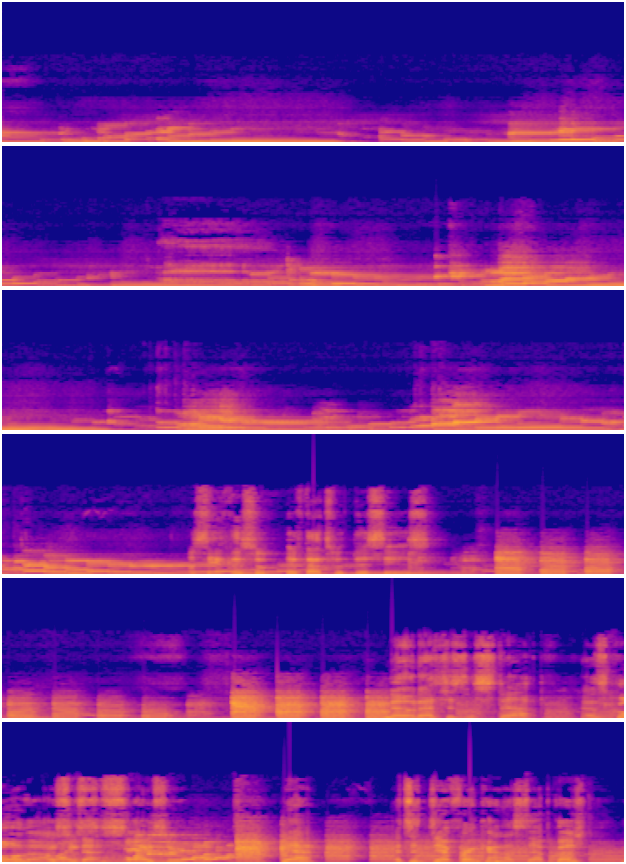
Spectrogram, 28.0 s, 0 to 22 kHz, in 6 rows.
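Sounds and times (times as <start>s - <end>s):
electric guitar played through a phase shifter pedal: 0.0s - 27.9s
speech: 15.8s - 17.3s, 21.6s - 27.9s.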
